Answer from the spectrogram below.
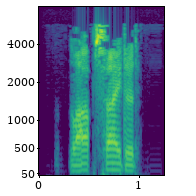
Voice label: "lopsided", English; adjectives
